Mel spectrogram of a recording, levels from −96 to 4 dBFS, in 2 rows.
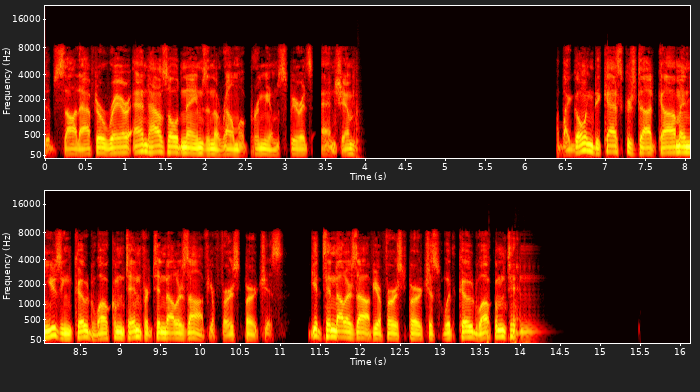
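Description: From 3.89 to 6.41 s, right after "of premium spirits and", a long network dropout, likely from a stall in packet delivery, removes about 2.5 s of speech. A brief fading buzz gives way to roughly 2.4 s of near-silence before "by going to" resumes. On a waveform this is a flat gap; on a spectrogram, a blank band.

Between 13.57 and 14.00 s, after "first purchase with code", repeated packet loss gives a choppy, robotic texture. Six short holes, the longest 23 ms, are patched over, and about a fifth of the span is concealed. A spectrogram shows smeared, stuttering vertical breaks.

At 14.02 s a second long network dropout, likely another delivery stall, begins and lasts to 15.50 s. After a brief concealed tail, about 1.1 s is silent, again a flat stretch on the waveform.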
